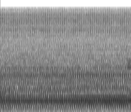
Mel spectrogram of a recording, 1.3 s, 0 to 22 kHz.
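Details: Steady motor hum with a constant pitched whine from a portable suction unit switched on to clear secretions filling the mouth of an apneic adult with a weak pulse of 60, in a simulated National Registry EMT bag-valve-mask ventilation skills station.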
